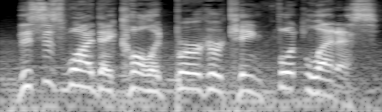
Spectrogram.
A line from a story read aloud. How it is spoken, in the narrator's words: yelled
